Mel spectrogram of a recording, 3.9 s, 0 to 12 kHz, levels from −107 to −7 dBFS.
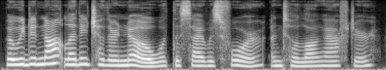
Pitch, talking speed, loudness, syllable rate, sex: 240 Hz, 250 wpm, -16 LUFS, 5.2 syllables/s, female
